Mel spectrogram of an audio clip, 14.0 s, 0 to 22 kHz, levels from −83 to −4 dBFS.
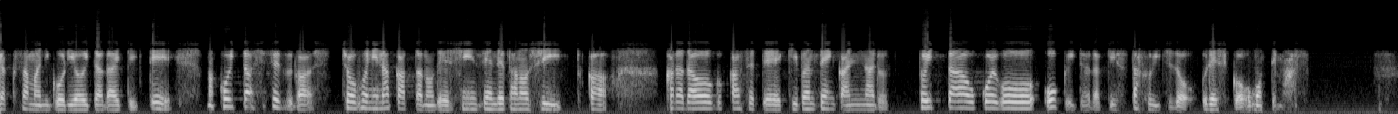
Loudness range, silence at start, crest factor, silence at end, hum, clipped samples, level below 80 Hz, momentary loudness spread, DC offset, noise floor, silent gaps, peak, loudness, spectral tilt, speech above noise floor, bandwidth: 2 LU; 0 s; 16 dB; 0.05 s; none; under 0.1%; -68 dBFS; 9 LU; under 0.1%; -60 dBFS; none; -10 dBFS; -26 LUFS; -5.5 dB/octave; 34 dB; 11.5 kHz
